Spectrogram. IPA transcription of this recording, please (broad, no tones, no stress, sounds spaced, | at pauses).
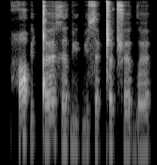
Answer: h ɑ ʔ ʉ ǃ œ x ə ɓ y ɓ y s œ ǁ ə ʈ͡ʂʰ œ ɡʷ œ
